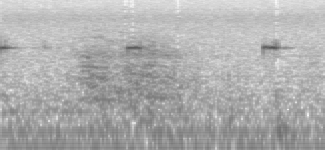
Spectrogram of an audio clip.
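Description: Game-show countdown clock beeping: three short, high electronic beeps a little under a second apart, with a faint murmur between them.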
